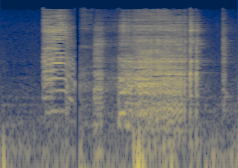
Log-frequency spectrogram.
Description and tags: One of three chair squeak noises I recorded three years ago for a radio drama project. Probably best for somebody turning or spinning in their chair.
